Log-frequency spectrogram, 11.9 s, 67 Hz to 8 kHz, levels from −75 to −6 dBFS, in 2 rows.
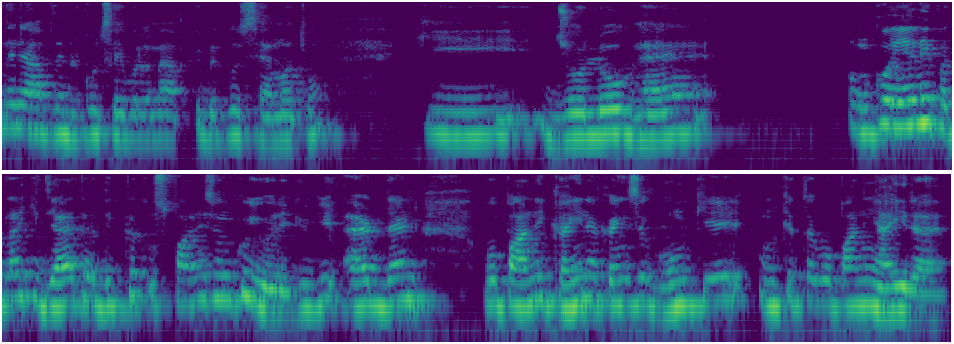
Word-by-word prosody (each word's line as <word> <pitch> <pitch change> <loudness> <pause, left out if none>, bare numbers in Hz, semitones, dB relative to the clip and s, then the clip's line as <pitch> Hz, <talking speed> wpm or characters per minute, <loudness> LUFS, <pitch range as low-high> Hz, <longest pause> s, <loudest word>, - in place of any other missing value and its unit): नहीं, 220 - -4
नहीं, 210 -2 0
आपने 190 -1 -2
बिल्कुल 180 +1 -3
सही 170 -3 +1
बोला, 165 0 -9
मैं 165 0 -7
आपके 160 0 -9
बिल्कुल 165 +2 -5
सहमत 160 0 -5
हूँ 180 - -6 0.6
कि 180 -2 -5 0.2
जो 170 0 +3
लोग 185 0 +3
हैं। 180 +4 -2 0.9
उनको 205 +3 +1
ये 235 +1 +6
नहीं 260 +1 +7
पता 215 -1 -1
है - - -1
कि 230 - -5
ज़्यादातर 195 +3 +2
दिक्कत 185 +7 -3
उस 190 - +6
पानी 200 +1 -2
से 225 - -1
उनको 225 +3 -1
ही 240 - +1
हो 170 - +4
रही 150 - 0
है - - -4
क्योंकि 175 +3 -3 0.2
एट 190 - +3
द - - 0
एन्ड 215 +1 0 0.4
वो 195 - -1
पानी 185 +3 +4
कहीं 175 +3 +5
न 220 - 0
कहीं 190 0 0
से 210 - -3
घूम 180 0 +1
के 210 +1 -3 0.2
उनके 185 +2 0
तक 205 +2 -6
वो 195 - -3
पानी 190 -1 +2
आ 160 - +5
ही 165 +1 +6
रहा 140 -4 +1
है। 130 0 -6
185 Hz, 260 wpm, -34 LUFS, 170-205 Hz, 0.9 s, नहीं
